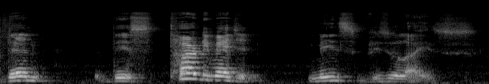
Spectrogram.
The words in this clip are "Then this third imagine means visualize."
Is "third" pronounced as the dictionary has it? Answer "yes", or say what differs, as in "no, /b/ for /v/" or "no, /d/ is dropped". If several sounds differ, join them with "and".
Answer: no, /t/ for /θ/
